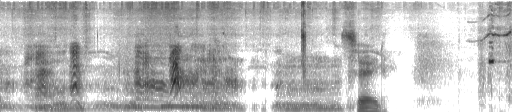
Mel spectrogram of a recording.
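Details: A mother dog guards her puppy against attacking dogs in a village: sustained, throaty growling with snapping yelps, a human voice exclaiming alongside, then a short rasping bark before quiet.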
